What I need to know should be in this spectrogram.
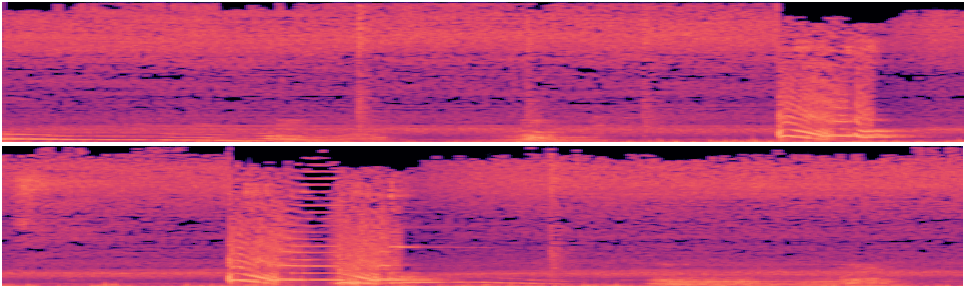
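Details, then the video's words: A male pet dog howls in reaction to a car siren: long, drawn-out, sliding wails that fall in pitch, then quieter whimpering yips, with sharp sweeping siren-like tones cutting in and a steady low hum throughout. "Dog reaction on car siren"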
